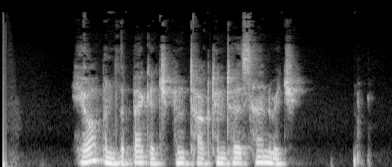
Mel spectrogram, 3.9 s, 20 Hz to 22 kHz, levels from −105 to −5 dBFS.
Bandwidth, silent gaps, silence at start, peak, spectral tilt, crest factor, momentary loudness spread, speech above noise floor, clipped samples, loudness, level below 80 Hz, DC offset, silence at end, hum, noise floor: 9.2 kHz; none; 0 s; -2 dBFS; -6.5 dB/octave; 16 dB; 20 LU; 51 dB; under 0.1%; -16 LUFS; -42 dBFS; under 0.1%; 0.35 s; none; -66 dBFS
